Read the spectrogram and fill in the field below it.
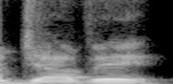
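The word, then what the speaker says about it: Yahweh: Pero mi convicción es que el nombre correcto que debería de pronunciarse es Yahweeh. Yahwe o Yahve, como lo pronuncian en algunas traducciones modernas, en lugar de la W, usar una V, que es básicamente lo mismo.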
